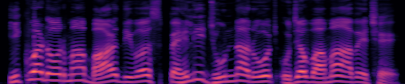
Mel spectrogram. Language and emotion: Gujarati, neutral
